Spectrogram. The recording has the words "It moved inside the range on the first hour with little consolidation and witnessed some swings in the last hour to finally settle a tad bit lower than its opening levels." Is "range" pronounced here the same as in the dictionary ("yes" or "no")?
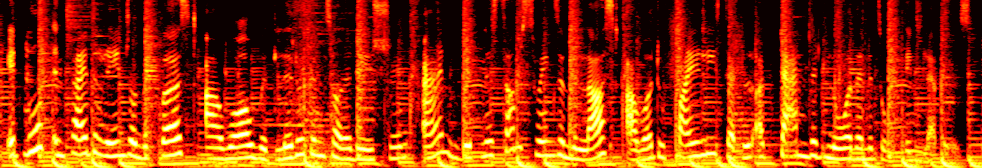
yes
